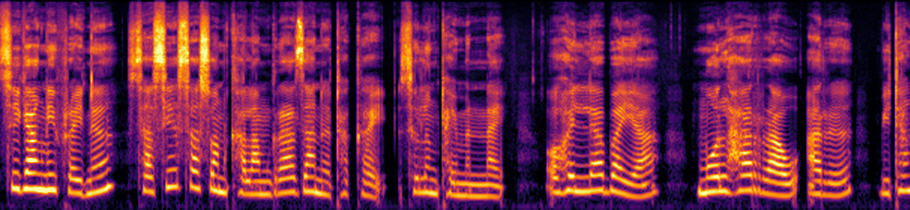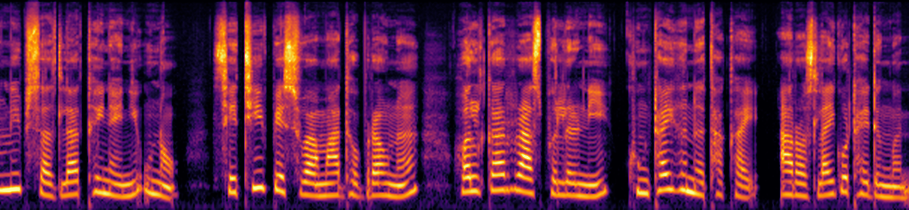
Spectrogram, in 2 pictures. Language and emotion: Bodo, neutral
